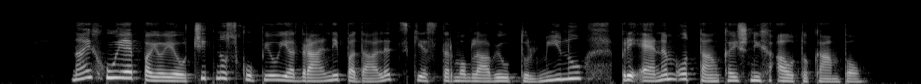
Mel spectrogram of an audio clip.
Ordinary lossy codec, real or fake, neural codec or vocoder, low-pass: none; fake; codec, 16 kHz, 4 kbps, X-Codec, HuBERT features, trained on LibriSpeech; 7.2 kHz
